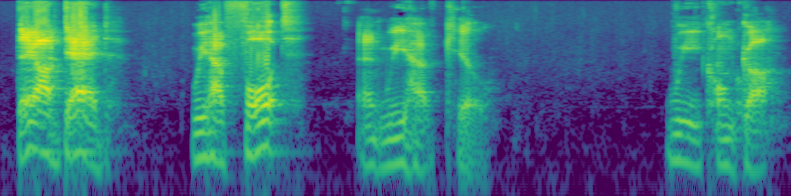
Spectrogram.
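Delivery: loud, in-character frost giant warlord voice. Voicing a frost giant answering where the townsfolk are: frost giant voice. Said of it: "Frost Giant".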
